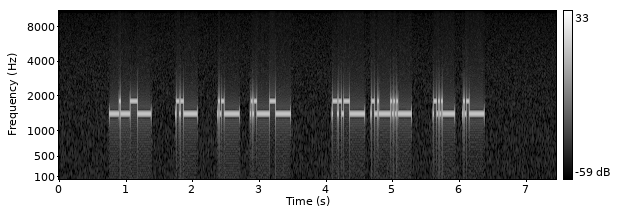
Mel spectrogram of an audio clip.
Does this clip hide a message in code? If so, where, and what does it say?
Yes: TTY/TDD text telephone tones (45.45 baud Baudot) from 0.7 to 6.4 s, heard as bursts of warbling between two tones, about 400 Hz shift, 1600 Hz centre. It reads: TLBBO OPYRB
